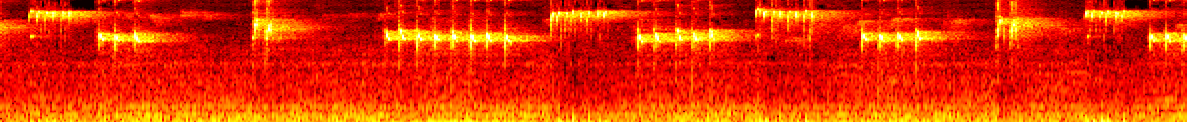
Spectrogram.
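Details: Olive-backed Sunbird (konin) in full, lively song: quick bursts of four to six sharp, high chirps alternate with single higher, thin whistled notes, phrases recurring about every second with short gaps and no other sounds.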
